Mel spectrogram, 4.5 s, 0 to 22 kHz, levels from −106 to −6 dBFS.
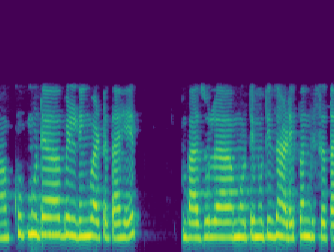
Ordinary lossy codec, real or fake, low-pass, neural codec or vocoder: none; real; 5.4 kHz; none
